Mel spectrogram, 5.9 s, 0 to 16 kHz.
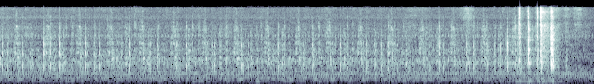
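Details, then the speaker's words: GPX C3021D portable cassette player, never repaired, original belts, fast-forwarding; steady busy mechanical whirr with light ticking held even throughout, good drive strength; normal fast-forward run. "Ahí escuchamos que el ruido es bastante bueno, así como se escucha. Quiere decir que sí tiene muy buen impulso."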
